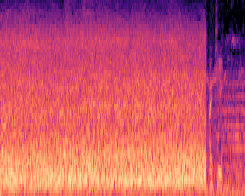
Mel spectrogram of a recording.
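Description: A New York subway train runs with a loud, steady roar of rumbling wheels that stops abruptly near the end, leaving a few faint clanks and echoes.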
